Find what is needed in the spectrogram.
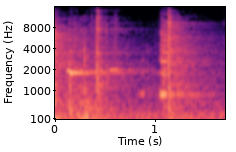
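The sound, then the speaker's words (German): A door opening from an office area into a pasta production hall, heard as a couple of short, soft clunks with a quiet pause between them and no talk over them. “Die ist gleich hier nebenan. Nur durch diese Tür.”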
